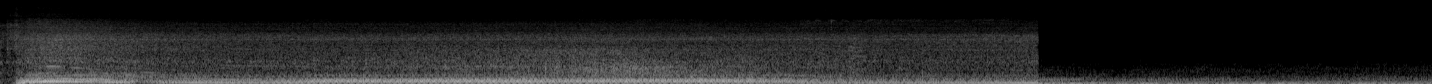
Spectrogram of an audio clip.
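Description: Mercedes-Benz G-Class engine starting: it flares up briefly as it catches, then settles into a steady idle. About ten seconds in, it cuts to a quieter, steady engine-and-road rumble.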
